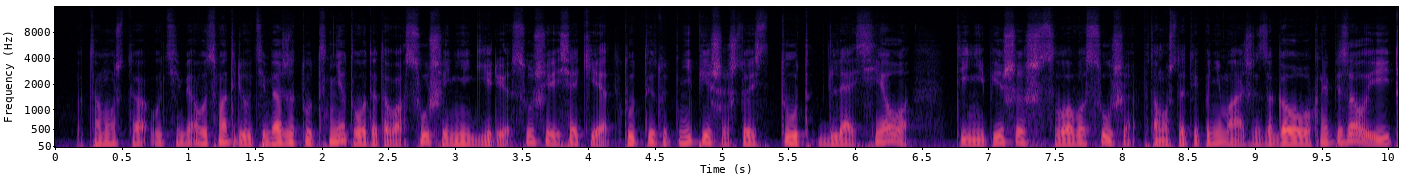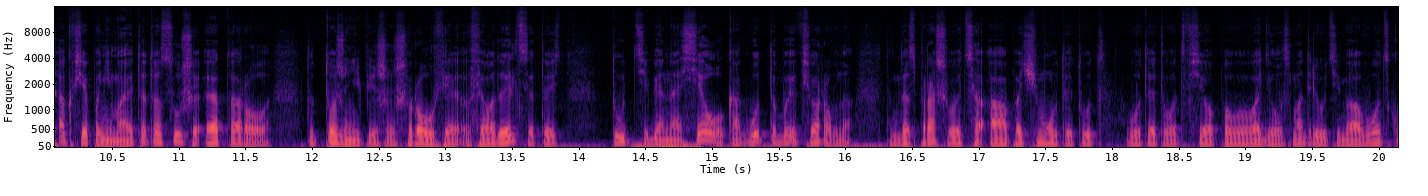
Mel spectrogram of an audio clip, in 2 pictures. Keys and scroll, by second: 7.2 space, 16.4 space.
